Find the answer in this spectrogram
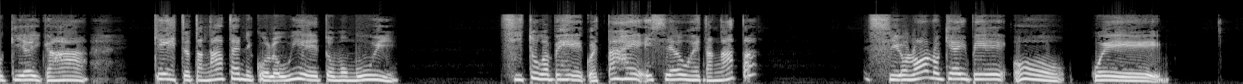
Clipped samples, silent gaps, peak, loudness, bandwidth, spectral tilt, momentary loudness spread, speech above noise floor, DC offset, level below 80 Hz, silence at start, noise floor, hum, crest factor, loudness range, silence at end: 0.5%; none; 0 dBFS; -8 LUFS; 11 kHz; -4.5 dB/octave; 7 LU; 49 dB; under 0.1%; -40 dBFS; 0 s; -57 dBFS; none; 10 dB; 2 LU; 0.2 s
